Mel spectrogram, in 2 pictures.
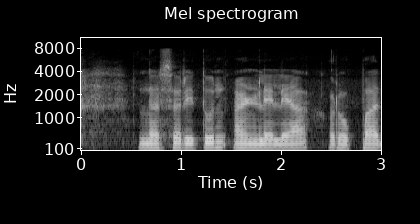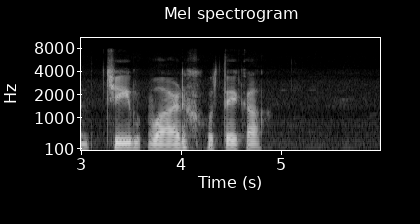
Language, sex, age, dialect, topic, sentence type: Marathi, male, 25-30, Standard Marathi, agriculture, question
